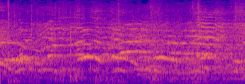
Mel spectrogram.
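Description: Many high children's voices shouting and calling at once, overlapping, with players' running footsteps on the hard court underneath.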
